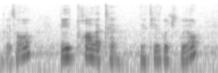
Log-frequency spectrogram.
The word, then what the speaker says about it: Toilette: 요거는 이중모음에 들어가지 않고 외래어이기 때문에 그 외래어가 원래 가지고 있는 발음을 존중해서 읽어줍니다. 그래서 die Toilette 이렇게 읽어주고요.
